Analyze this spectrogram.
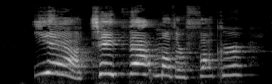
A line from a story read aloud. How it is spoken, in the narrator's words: Styles yells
